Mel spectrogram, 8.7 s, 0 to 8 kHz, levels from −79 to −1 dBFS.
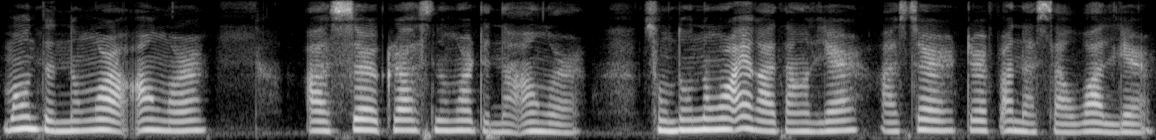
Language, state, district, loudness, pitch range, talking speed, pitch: Ao, Nagaland, Kohima, -18 LUFS, 190-220 Hz, 125 wpm, 210 Hz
